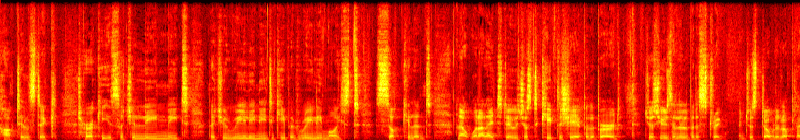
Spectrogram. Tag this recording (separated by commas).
Speech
